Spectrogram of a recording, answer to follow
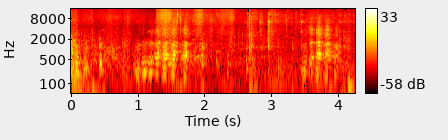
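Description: Goats at close range giving a few short bleats, with rustling and knocking as they move about.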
